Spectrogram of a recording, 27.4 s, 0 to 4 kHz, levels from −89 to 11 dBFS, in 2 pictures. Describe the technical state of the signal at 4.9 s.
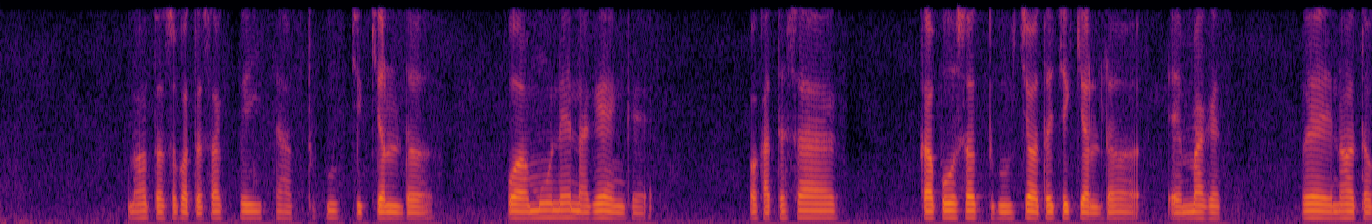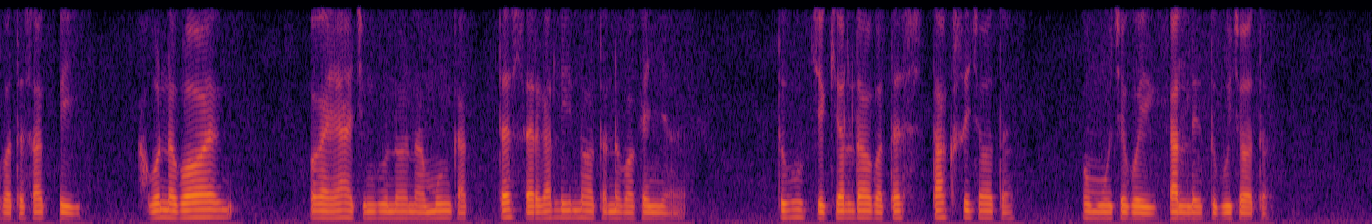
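At 4.9 s the speech sits in a stretch of sound chopped by the voice detector, from 0.0 to 5.08 s. About 2.3 s of quiet syllables and word edges become comfort noise, likely from the sender's detector toggling transmission, so the speech sounds choppy.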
